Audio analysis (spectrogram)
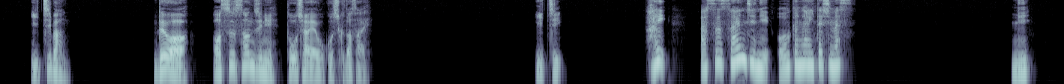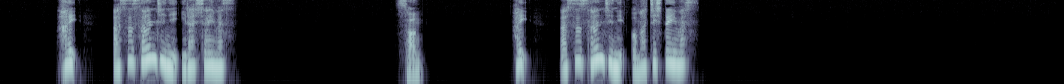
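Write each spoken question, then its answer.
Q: では明日3時に当社へお越しください。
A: 1: はい、明日3時にお伺いいたします。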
